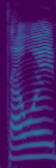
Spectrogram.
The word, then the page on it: tawai: Wamesa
